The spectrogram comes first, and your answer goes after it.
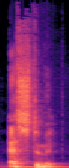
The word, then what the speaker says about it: estimate: etc., em inglês é estimate. Estimate. Atenção à pronúncia. Estimate. Yeah, they upgraded their estimate. O verbo estimate. Percebeu a diferença de pronúncia? Substantivo, estimate. O verbo to estimate.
